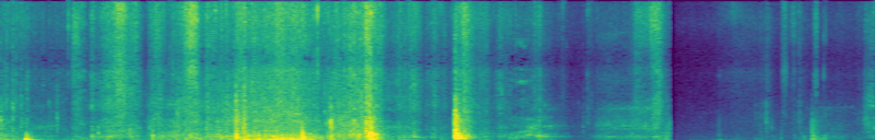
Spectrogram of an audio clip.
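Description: Cardboard rustling and scraping as a shipping box is opened and its packing handled, with a couple of sharper knocks in the middle, fading out about five seconds in.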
